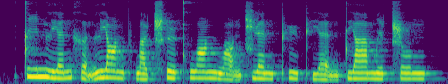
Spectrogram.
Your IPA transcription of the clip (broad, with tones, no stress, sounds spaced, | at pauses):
t̪ i˥ n l j ɛ˧˥ n x ə̰˨˩ n l j ɑ˥˩ ŋ pʰ w a˩ ɪ̯ ʈ͡ʂʰ ɻ̩˥˩ kʰ w ɑ˥ ŋ w ɑ̰˨˩ ŋ t͡ɕ ɥ ɛ˥˧ n pʰ y˥˩ pʰ j ɛ̰˨˩ n t̪ j ä˥ m i˧˥ ʈ͡ʂ ʊ˥ ŋ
